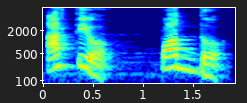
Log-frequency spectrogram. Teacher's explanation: শব্দের মধ্যে ম ফলা থাকলে সেই বর্ণ উচ্চারণে দ্বিত্ব হয় এবং সামান্য অনুনাসিক হয়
